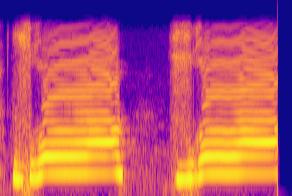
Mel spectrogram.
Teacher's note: زبان کی نوک کو سامنے والے اوپر کے دو دانتوں کے اندرونی کناروں سے نرمی سے لگا کر اور زبان کے پچھلے حصے کو تالو کی طرف بلند کرتے ہوئے موٹی آواز میں پڑھیں، یعنی ظا۔ آئیے مشق کیجیے۔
